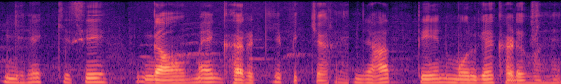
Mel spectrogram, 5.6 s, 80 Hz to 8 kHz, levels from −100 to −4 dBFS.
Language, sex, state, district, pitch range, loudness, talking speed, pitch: Hindi, male, Jharkhand, Jamtara, 120-140 Hz, -28 LUFS, 150 wpm, 130 Hz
